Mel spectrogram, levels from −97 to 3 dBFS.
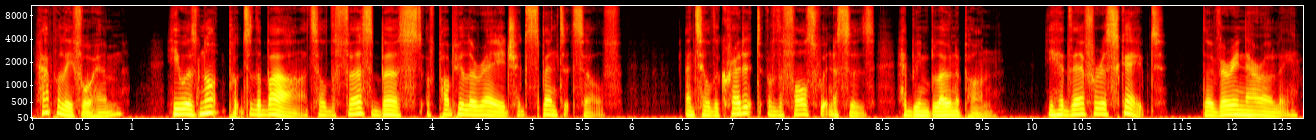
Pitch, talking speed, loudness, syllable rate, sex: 120 Hz, 185 wpm, -19 LUFS, 5.4 syllables/s, male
